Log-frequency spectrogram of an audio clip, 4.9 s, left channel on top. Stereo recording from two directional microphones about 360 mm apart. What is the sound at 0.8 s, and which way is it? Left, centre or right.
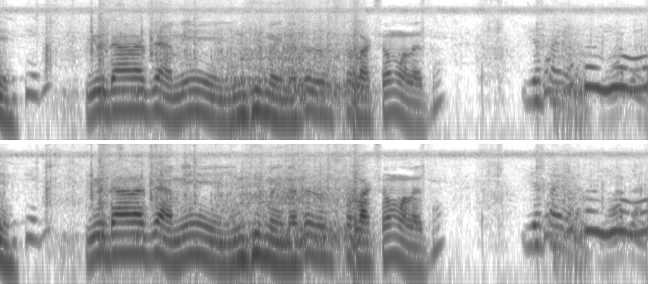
Speech, right.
